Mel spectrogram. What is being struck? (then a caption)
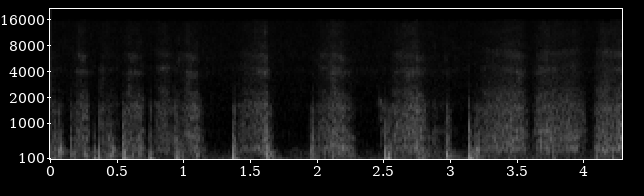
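Silicone ears of a binaural microphone. Fingertips and short nails steadily scratch the white, soft silicone ears of a black binaural microphone. The result is close, muffled scratching and rustling, heavy in the low end, with sharp, dull thumps scattered throughout.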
